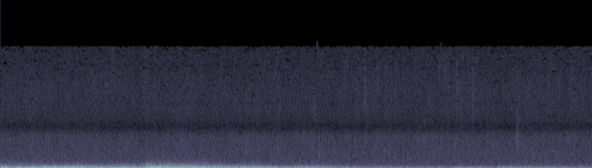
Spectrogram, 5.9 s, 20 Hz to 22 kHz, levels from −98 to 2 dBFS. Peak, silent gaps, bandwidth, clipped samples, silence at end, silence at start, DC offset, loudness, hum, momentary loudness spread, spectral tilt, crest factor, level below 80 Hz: -20 dBFS; none; 16 kHz; under 0.1%; 0 s; 0 s; under 0.1%; -38 LUFS; none; 17 LU; -7 dB/octave; 16 dB; -38 dBFS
